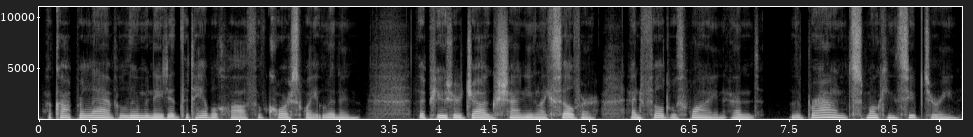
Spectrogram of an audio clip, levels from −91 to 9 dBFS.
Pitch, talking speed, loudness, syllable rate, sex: 185 Hz, 170 wpm, -17 LUFS, 5.3 syllables/s, female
